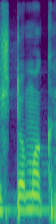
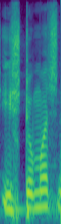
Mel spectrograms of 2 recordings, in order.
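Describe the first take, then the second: First: "स्टमक" ending in a k sound; correct k reading. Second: "स्टमच" ending in a ch sound; wrong ch reading. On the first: Teacher correcting the reading, "स्टमक" with k. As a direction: say "स्टमक" with "क", not ch, at the end. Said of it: "स्टमक है". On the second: Teacher rejecting a reading, "स्टमच" with ch. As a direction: say "स्टमच" with "च" where k belongs. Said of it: "स्टमच नहीं है". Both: Shown as a demonstration.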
